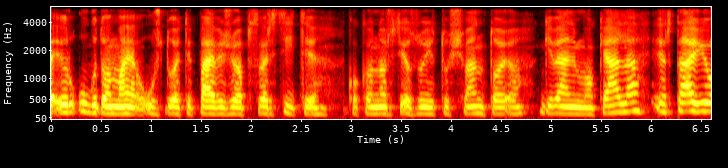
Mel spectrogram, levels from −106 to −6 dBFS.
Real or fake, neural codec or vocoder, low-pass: real; none; 5.4 kHz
